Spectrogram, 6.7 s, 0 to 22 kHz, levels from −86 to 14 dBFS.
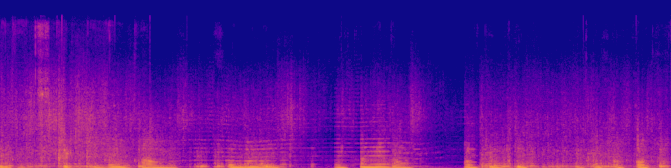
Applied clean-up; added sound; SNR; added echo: neural mask model RNNoise.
